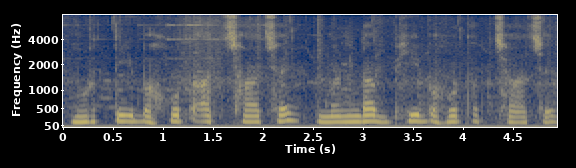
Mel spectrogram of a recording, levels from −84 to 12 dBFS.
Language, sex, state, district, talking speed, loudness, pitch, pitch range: Maithili, male, Bihar, Purnia, 110 wpm, -16 LUFS, 155 Hz, 150-165 Hz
